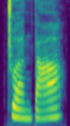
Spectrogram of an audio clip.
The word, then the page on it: 转达: zhuǎn dá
